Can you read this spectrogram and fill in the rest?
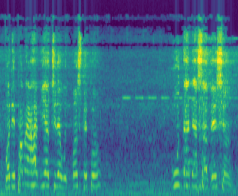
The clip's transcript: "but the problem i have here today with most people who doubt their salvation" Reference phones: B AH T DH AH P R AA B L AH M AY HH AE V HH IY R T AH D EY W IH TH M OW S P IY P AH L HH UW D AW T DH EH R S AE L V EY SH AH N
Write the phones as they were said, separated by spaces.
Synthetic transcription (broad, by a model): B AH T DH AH P AA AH AY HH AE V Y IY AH T AH D EY W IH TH M OW S P IY P AH L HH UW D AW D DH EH S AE L V EY SH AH N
